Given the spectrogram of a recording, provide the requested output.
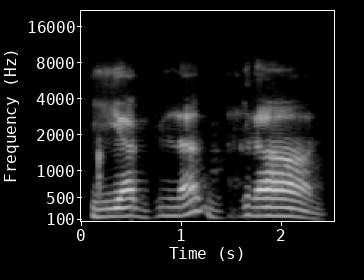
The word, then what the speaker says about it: यज्ञान: राक्षसान सर्वा यज्ञान यज ये थोड़ा मुश्किल है प्रोनाउंसिएशन रिमेंबर यज्ञान है ओके यज्ञ के बाद जी है वो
